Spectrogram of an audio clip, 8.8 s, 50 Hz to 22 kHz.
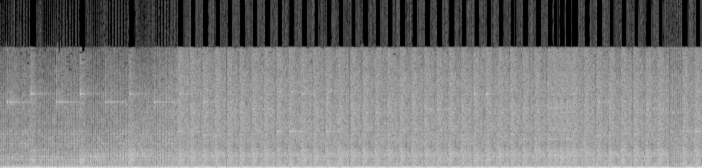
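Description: Speedcore electronic music at about 390 BPM, very loud and dense. A distorted kick drum hits about six or seven times a second, over a harsh, noisy upper layer. In the first two seconds the kicks give way to a choppier stretch of held bass notes, then the rapid kicks resume.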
